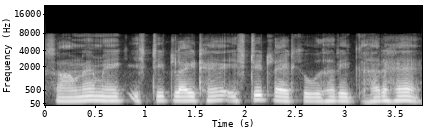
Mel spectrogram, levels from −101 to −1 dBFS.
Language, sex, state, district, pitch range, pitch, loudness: Hindi, male, Bihar, Patna, 120-135 Hz, 130 Hz, -16 LUFS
